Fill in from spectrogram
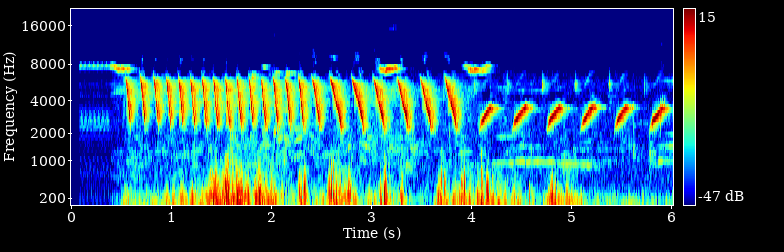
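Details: Beujeg bird with a canary-like song: a rapid run of high downslurred notes, slowing into spaced upswept whistles, over low rumbling background noise.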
